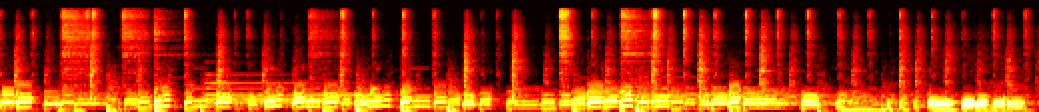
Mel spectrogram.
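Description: Jazz-funk quartet playing live: a busy, repeating bass line over a drum-kit groove, with keyboard chords.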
